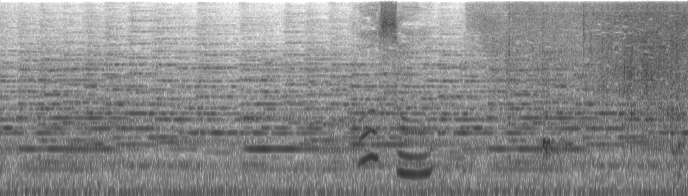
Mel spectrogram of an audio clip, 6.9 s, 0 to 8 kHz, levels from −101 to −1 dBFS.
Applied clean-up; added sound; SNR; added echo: none; Church bell; -1 dB; none.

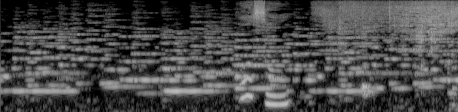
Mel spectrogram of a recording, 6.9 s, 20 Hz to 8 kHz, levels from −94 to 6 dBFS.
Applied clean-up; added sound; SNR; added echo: classical method Wiener filter.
